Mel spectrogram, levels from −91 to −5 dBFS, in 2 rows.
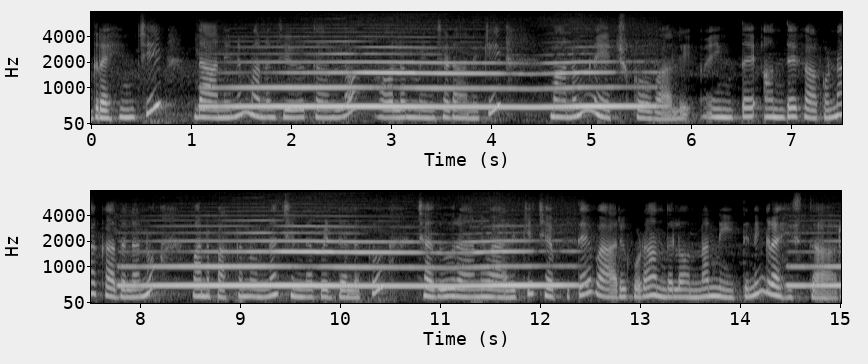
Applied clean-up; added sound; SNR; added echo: none; Wind instrument, woodwind instrument; -4 dB; none.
